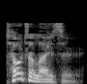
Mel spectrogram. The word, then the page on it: totalizer: British English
